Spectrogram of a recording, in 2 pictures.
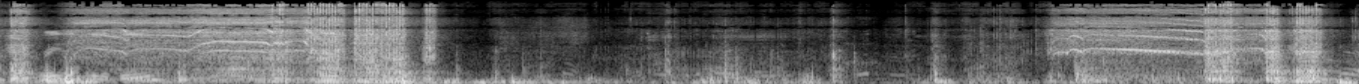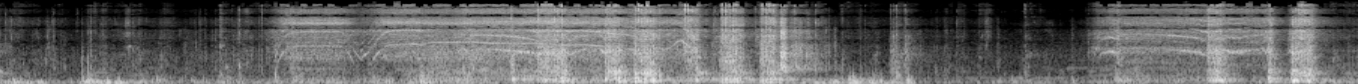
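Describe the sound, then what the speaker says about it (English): A power drill drives screws through an R-panel insulated metal roof panel into a beam on a commercial roof, in several bursts of whirring and grinding with short pauses between, loud and close, while people talk nearby. "it gets a screw right down the middle, right into the beam"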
